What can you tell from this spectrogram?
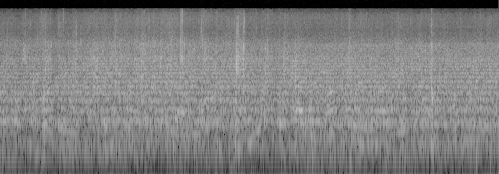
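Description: Steady splashing and churning of water from players swimming and grappling in the pool during a water polo game, with faint voices in the background.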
